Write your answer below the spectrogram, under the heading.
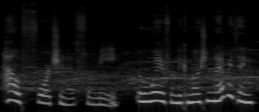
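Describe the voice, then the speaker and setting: Haughty, high-voiced predatory vampire girl, acted by a woman. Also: expressive, normal speed, background noise. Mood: gloating. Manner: taunting, theatrical, playful. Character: haughty, predatory noble vampire girl hunting human prey. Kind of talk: ASMR roleplay acting.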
